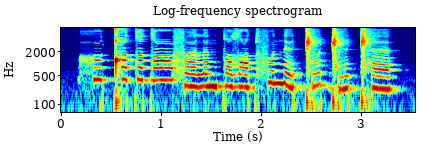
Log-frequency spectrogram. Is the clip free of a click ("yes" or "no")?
no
